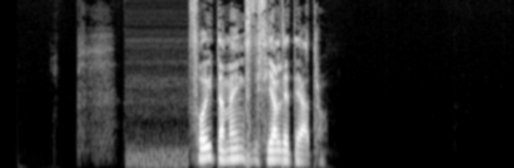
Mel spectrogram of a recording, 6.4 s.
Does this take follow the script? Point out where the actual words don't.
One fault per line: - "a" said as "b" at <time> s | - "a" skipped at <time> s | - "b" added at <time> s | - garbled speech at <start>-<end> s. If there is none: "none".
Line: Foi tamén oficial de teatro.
none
